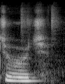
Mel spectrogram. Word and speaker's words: Jorge: Storm, I think it's pronounced Jorge, but anyway, I suppose in English it's pronounced George.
